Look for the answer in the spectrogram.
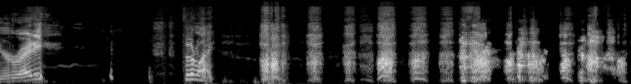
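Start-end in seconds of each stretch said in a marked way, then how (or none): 2.6-6.3 breathy imitated cult chant, ha ha; mock the dancers' rhythmic noises. Imitating the dancing cult members' rhythmic breathy chant. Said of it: "This is the noises they were making".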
